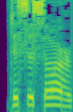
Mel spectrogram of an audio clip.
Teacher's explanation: De Saussure has become De Saussure, with the accent on the first syllable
